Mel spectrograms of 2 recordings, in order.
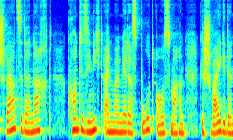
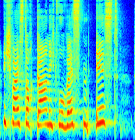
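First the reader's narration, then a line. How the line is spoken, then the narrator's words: Shout lost in the wind. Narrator (German): rief sie, aber der Wind riss ihr die Worte von den Lippen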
